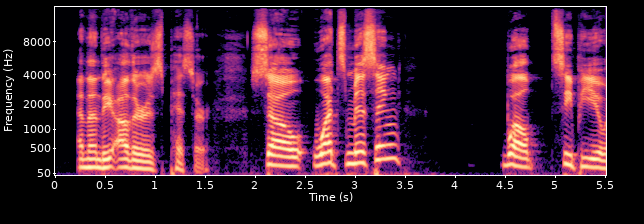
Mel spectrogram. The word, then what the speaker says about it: PSSR: should Pioneer the pronunciation not pssr it's a pisser the PS5 Pro it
